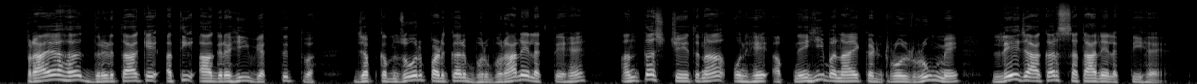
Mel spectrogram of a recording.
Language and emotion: Hindi, neutral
